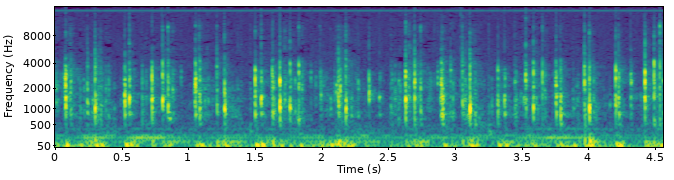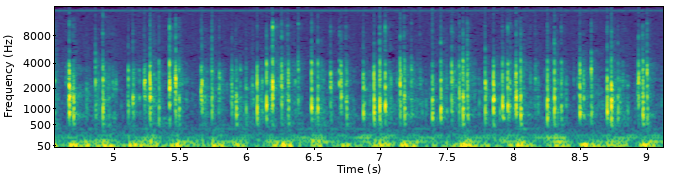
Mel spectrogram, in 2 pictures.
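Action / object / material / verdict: tap / plastic computer keyboard / plastic / none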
